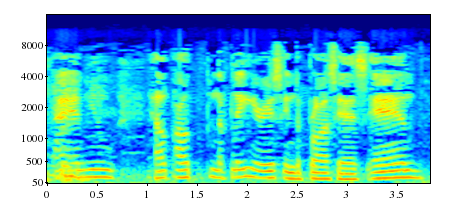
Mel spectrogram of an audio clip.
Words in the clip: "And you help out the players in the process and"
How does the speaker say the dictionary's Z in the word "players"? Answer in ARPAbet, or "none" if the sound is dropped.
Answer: S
